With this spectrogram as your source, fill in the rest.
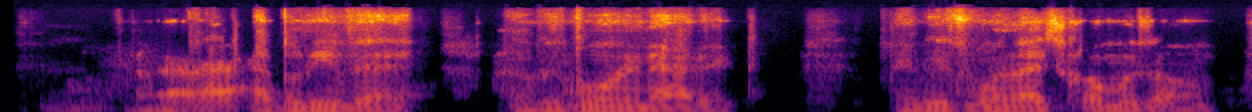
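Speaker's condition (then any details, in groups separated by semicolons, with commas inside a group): Traumatic brain injury; car crash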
